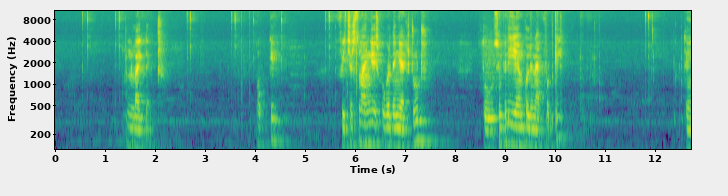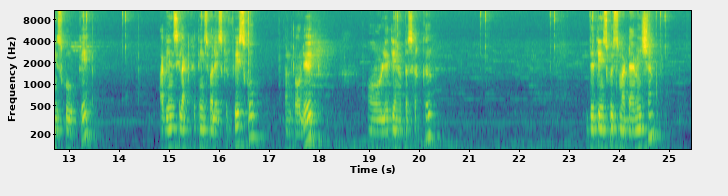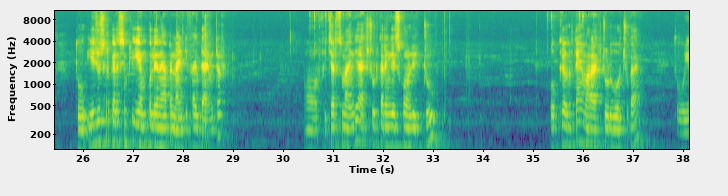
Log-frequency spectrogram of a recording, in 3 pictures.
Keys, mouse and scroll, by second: 3.7 Escape, 3.9 middle click, 5.8 double click, 9.5-10.0 typing, 10.0 Return, 16.5 ctrl+8, 24.8 double click, 28.0 typing, 28.4 Return, 30.8 double click, 33.0 typing, 33.2 Return.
